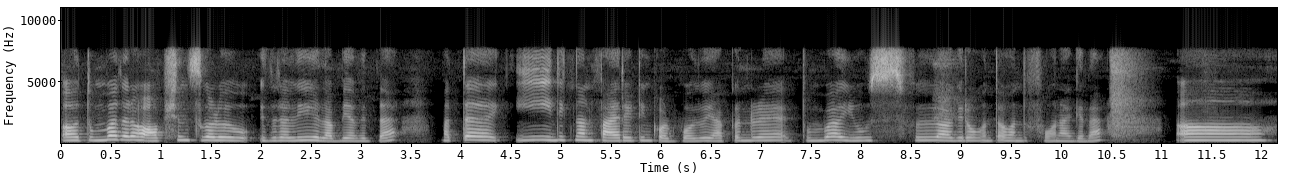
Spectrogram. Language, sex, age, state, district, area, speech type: Kannada, female, 18-30, Karnataka, Shimoga, rural, spontaneous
